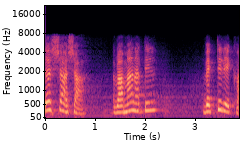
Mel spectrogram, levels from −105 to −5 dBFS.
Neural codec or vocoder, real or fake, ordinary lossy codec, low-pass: codec, 16 kHz, 0.4 kbps, LongCat-Audio-Codec; fake; Opus, 24 kbps; 7.2 kHz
